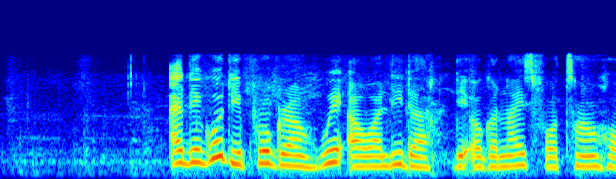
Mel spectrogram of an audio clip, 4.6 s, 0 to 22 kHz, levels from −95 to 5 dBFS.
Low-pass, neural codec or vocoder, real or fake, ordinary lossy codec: 7.2 kHz; none; real; none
